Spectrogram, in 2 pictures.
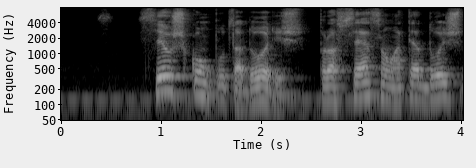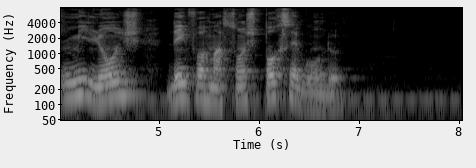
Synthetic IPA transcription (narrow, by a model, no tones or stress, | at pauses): sewskõmput̪ad̪oɾɪspɾosɛsɐ̃w̃at̪ɛd̪ojzmiʎõj̃zd̪ɪĩfoɾmasõj̃spoɾseɡũnd̪ʊ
